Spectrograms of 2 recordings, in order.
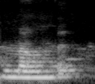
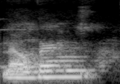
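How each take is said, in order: First: The second syllable is said without an R sound. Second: The second syllable is said like born, R pronounced. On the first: "they don't say the R" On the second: "I want to say Melbourne, Melbourne, but born"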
